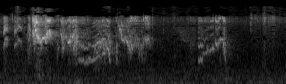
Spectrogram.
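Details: Budgerigar during daily life making a brief burst of bright chirps: a harsh note first, then bending whistled notes that slide down and up, with a low hum behind.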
